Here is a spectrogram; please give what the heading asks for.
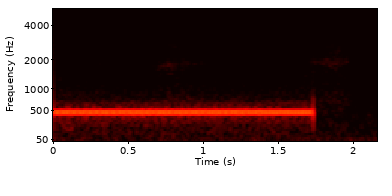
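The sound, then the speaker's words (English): Telephone dial tone heard while placing a call: a loud, steady single-pitch hum that holds unchanged, then cuts off abruptly near the end and leaves only faint background. “Let's dial him up. You ready? Yeah. All righty, let's give him a call.”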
